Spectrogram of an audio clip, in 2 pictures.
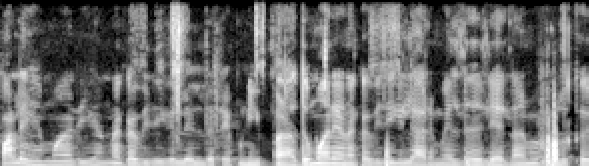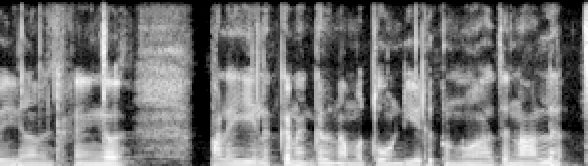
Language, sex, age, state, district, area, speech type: Tamil, male, 18-30, Tamil Nadu, Namakkal, rural, spontaneous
